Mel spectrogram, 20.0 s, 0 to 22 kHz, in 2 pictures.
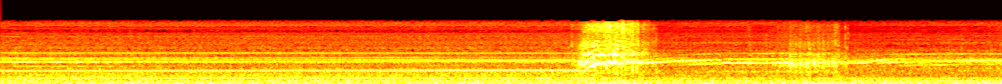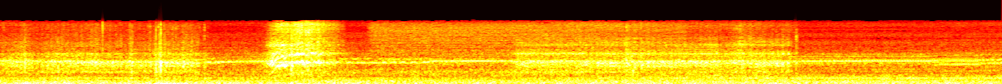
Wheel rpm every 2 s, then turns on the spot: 0, 0, 20, 20, 10, 30, 30, 10, 30, 0.
8-12 14-18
